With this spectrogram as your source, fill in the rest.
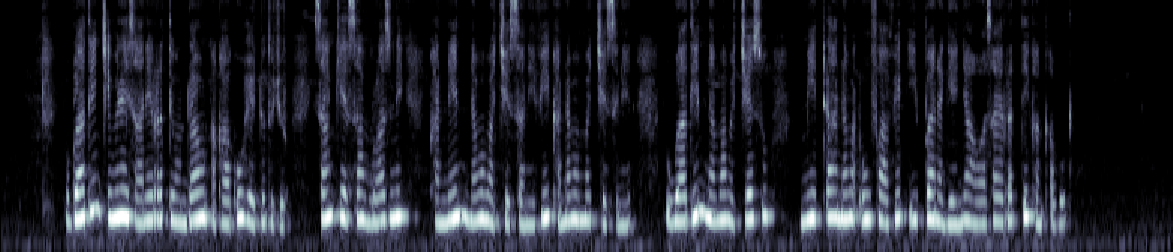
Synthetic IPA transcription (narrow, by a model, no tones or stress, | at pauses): ᶑʊɡaːt̪iːnt͡ʃʼɪmɪnɐɪsaːniːrːɐt̪ːɪhʊnd̪aːʔʊnɐkaːkʊnɦɛd̪ːʊt̪ʊd͡ʒɪɾʊ | ʔɪ̥saːŋke̞ːsːaːmʊɾaːs̬nɛ | kʰɐnːe̞ːnːɐmɐmɐt͡ʃːe̞ːsːɐniːfɪkɐnːɐmɐmɐt͡ʃːe̞ːsːɪneːᶑɐ̥ᶑʊɡaːt̪iːnːɐmɐmɐt͡ʃːe̞ːsːʊ | miːᶑaːnɐmɐᶑʊmfaːfɪᶑiːbːaːnɐɡe̞ːɲːahɐwaːsaːɪrːɐt̪ːɪkɐŋkʼɐbʊᶑɐ̥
